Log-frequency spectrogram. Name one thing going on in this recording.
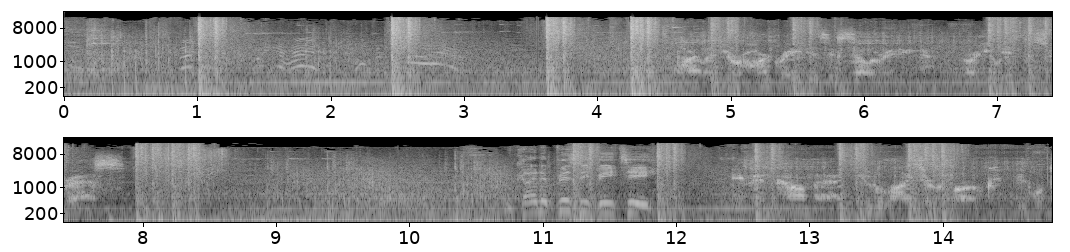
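A rifle fires loud, sharp shots, one at a time.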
